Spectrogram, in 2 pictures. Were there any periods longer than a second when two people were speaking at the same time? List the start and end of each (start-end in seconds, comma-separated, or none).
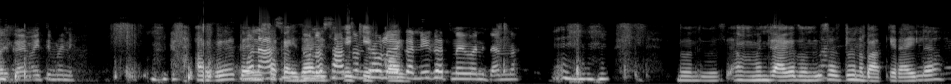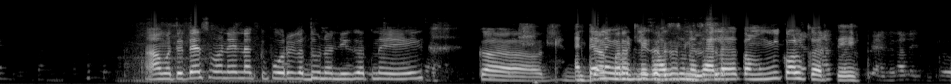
2.4-4.1, 15.2-16.8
